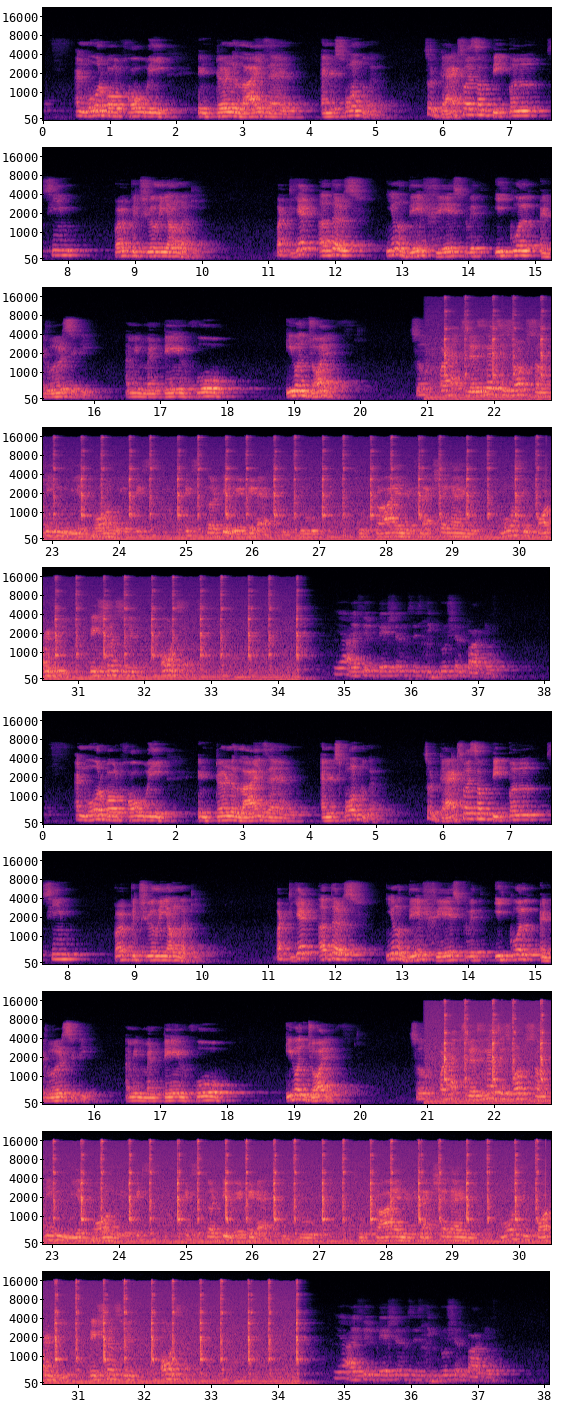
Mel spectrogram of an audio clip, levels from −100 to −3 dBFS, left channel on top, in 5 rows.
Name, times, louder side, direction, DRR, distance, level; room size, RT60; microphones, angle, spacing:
voice 1, 0.5-1.9 2.3-3.8 4.2-5.0 5.7-8.1 8.7-10.0 11.1-12.4 12.8-16.0 16.5-18.0 18.9-19.6 20.8-24.5 25.0-27.0 27.5-31.9 32.2-32.9, equal, 80° right, 0 dB, 2.9 m, -30 dB
sound 1, 20.9-34.3, right 5 dB, 35° right, 0.9 m, -31 dB
voice 2, 34.8-37.3, equal, 5° right, -3 dB, 3.4 m, -38 dB
19.5 x 8.2 x 5.4 m, 0.85 s
head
